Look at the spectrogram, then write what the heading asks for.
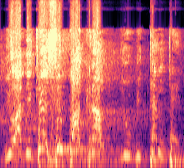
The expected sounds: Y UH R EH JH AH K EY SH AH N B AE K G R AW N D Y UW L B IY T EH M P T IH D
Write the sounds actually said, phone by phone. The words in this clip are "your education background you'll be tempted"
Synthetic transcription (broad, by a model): Y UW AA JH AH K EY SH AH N B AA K G R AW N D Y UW W B IY T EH M P T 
